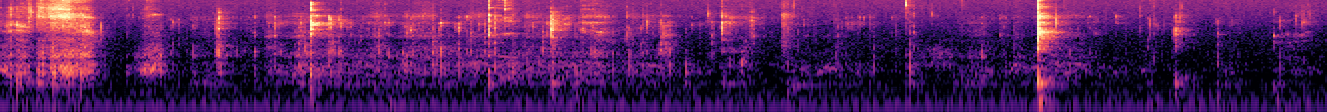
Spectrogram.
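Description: Close-miked chewing and mouth sounds of someone eating soft food, mashed potatoes and chicken chop, with a short noisy burst at the start. Scattered light clicks of a metal fork against the plate, the sharpest about ten seconds in.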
